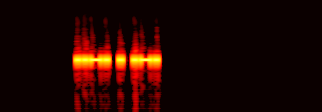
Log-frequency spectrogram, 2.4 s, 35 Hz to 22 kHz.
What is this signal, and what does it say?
Morse code, heard as a keyed tone, about 47 wpm, 700 Hz. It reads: FER
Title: Top 180 QSO Elements 45wpm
